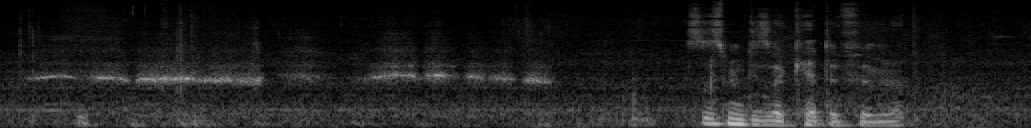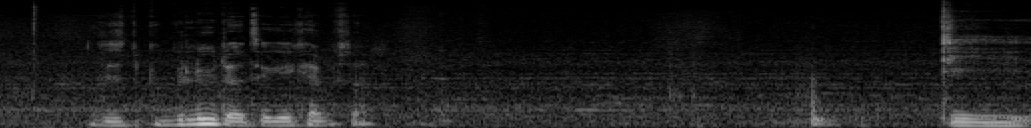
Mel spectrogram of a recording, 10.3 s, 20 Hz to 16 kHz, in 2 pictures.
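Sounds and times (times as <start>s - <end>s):
person whistling a thin high tone: 0.1s - 2.8s
speech: 3.5s - 4.7s, 5.6s - 7.2s, 9.9s - 10.3s.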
